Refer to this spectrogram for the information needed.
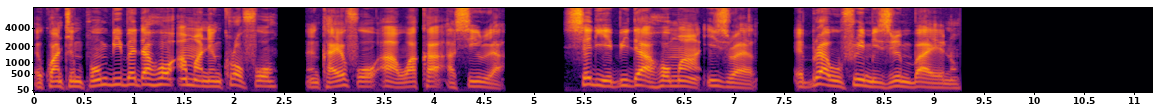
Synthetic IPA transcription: ɛ˨kʷʰã˨ntʰɪ̃˨m̩˨pʰɔ̃˦m˦bi˦bɛ˦da˦ɦɔ˦ʔa˦mã˨nɪ̃˨ŋ̩˨kʰɔ˦fʊ˦ɔ˦˨ | ŋ̩˨kʰa˨jɛ˦fʊ˦ɔ˦ʔa˨wa˦kʰa˦ʔa˨si˦ɾi˨a̰˨ | sɛ˦di˨e˨bi˦da˦a˨ɦɔ˦mã˨ʔi˦s̬ɾa˨ɛ̰˨l | ɛ˨bɾa˦a˨wɔ˨fi˦˨mĩ˨s̬ɾĩ˦˨m˨ba˦˨ɛ˦nʊ̃˦

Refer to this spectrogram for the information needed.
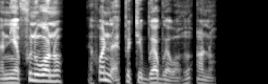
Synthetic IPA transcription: nã˨nɪ̃˨a˨fu˦nʊ̃˦wɔ˦nʊ̃˦ | ɛ˨hɔ˦nã˨æ˨pʰɛ˦tʰe˨bu˨˦a˦bʊ˨a˨wɔ̰̃˨ɦʊ̃˦ʔa˦nʊ̰̃˨

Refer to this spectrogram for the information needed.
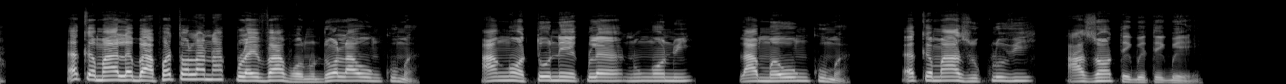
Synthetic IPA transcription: ɛ˦kɛ˦mã˦lɛ˨bɛ˦a˨ɸɛ˦t̪ɔ˦la˦nã˦k͡plɔ˦ɛ˨va˦βɔ˨nũ˨ɖɔ˦la˦wo˦ŋ̩˦ku˦mɛ̰̃˨ | a̰˦ŋɔ̃˦t̪o˦nɛ̃˦˨k͡plɛ˦nũ˦ŋɔ̃˦nũ˦i˦ | la˦mɛ̃˨wo˦ŋ̩˦ku˦mɛ̰̃˨ | ɛ̰˦kɛ˦mã˦zu˨klu˦vi˦ | a̰˨zɔ̃˦t̪e˨ɡ͡be˨t̪e˨ɡ͡bḛ˨

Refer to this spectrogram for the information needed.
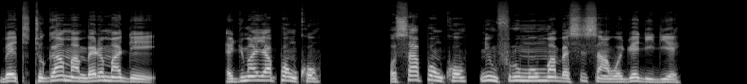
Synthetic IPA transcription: bɛ˨tʰɪ̥˨tʰo˨ɡã˦mã˨m̩˨bɛ˨ɾɪ˦mã˨˦dɪ˨ | æ˨d͡ʑᶣu˦mã˦ja˦pɔ̃˦ŋ̩˨kʰɔ˦ | ɔ˨sa˦pʰɔ̃˦˨ŋ̩˨kʰɔ˦nɪ̃˦m̩˨fu˦ɾũ˦mʊ̃˦m̩˦mã˦bɛ˨sɪ˦sãː˨wɔ˨d͡ʑᶣɛ˦di˨di˦ɛ˦

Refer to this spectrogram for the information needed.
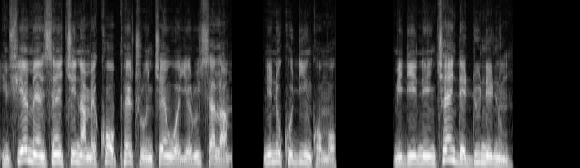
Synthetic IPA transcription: m̩˨fi˦ɛ˦mɛ̃˨n˨sɛ̃˦t͡ɕʰi˦nã˨mɪ̃˨kʰɔ˦pʰe˦tʰɾo˨ɲ̩˨t͡ɕʰɛ̃˦nwɔ˨je˨ɾu˦sa˦lã˨m | nɪ̃˦nʊ̃˦kʰo˦di˦ŋ̩˨kʰɔ˨mɔ̃˦ | mɪ̃˨di˨nɪ̃˨ɲ̩˨t͡ɕʰɛ̃˦ndɛ˨du˦nɛ̃˦nũ˦m

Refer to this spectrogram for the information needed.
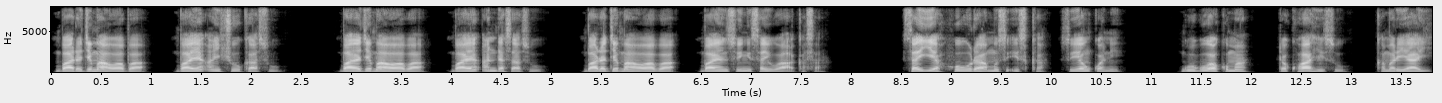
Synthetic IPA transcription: baː˨da˨d͡ʒɪ˦maː˨waː˦ba˦ʔ | baː˦jɐ˦ŋʔa˦nʃuː˦kaː˨su˦ | baː˨da˨d͡ʒɪ˦maː˨waː˦ba˦ʔ | baː˦jɐ˦ŋʔa˦ndɐ˦saː˨su˦ | baː˨da˨d͡ʒɪ˦maː˨waː˦ba˦ | baː˦jɐ˦nsʊ˦ɲji˦sa˦jwaː˦ʔa̰˨kʼɐ̥˦sa̰ː˦ | sa˦jːa˨huː˦ɽaː˨mʊ˦su˨ʔɪ˦skaː˨su˨jɐ˦ŋkʷʼɐ˨neː˦ | ɡʷoː˨ɡʷʊ˦waː˨kʷʊ˦ma˦ | ta˨kʷaː˦ɦeː˨su˦ | kɐ˨mɐ˦rjaː˦jiː˨

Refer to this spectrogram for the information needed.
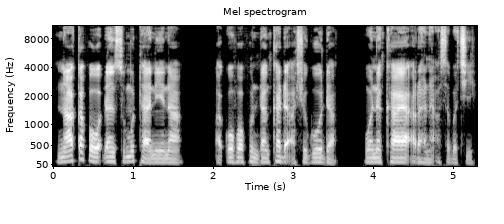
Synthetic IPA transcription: na˦kɐ˦ɸa˨wɐ˦ɗɐ˦nsu˦mʊ˦taː˨neː˦na˦ | ʔa˨kʷʼoː˦ɸɐ˦ɸɪ˦ndɔ˦ŋkɐ˦da̰˨ʔa˨ʃɪ˦ɡʷoː˦da̰˨ | wɐ˦ni˦kʰaː˦jaː˦ʔa̰˨ɽaː˦nɐ̰˦ʔa˦sɐ˦bɐ˦t͡ʃiː˦

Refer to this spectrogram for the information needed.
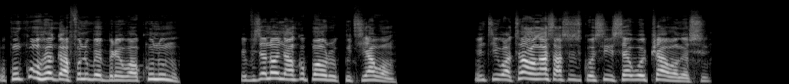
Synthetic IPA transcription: wo˨kũ˨ŋ˦kũ˦˨ɦɛ˦ɡa˨fʊ˦nʊ̃˦be˨bɾe˨wɔ˨a˨kʰũ˦nũ˦mũ˨ | e˨fi˨s̬ɛ˦nã˦o˦ɲã˨ŋk̬ʊ˦pɔ̃˦˨ɾu˨ku˨tʰi˨a˦wɔ̃˨n | n̩˦tʰi˦wɔ˨tʰɪ˦ɾa˦wɔ̃˨ŋa˦sa˨s̬ʊ˦s̬ʊ˨ko˨si˦˨sɛ˦wo˦t͡ɕᶣa˦˨wɔ̃˨ŋæ˨su˦

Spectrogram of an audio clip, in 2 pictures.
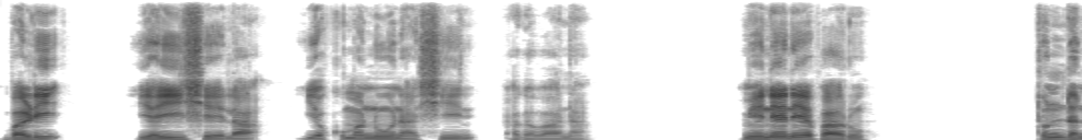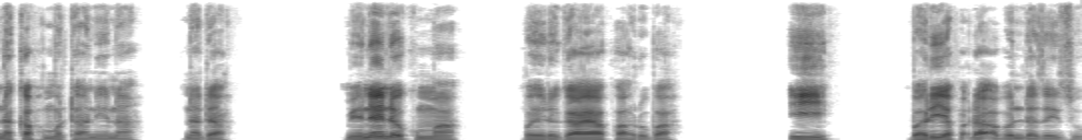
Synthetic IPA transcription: bɐ˨ɽi˦ | ja˦ji˦ʃeː˨laː˦˨ | ja˦kʷʊ˦ma˦nuː˦na˨ʃiː˦ʔa˨ɡɐ˨baː˦naː˦ | meː˨neː˦neː˨ja˦ɸaː˨ɽu˦ | tʊ˦nda˨na˦kɐ˦ɸa˨mʊ˦taː˨neː˦naː˦ | na˦da˦˨ | meː˨neː˦neː˨kʷʊ˦ma˦ | ba˨jɾɪ˨ɡaː˦jaː˦ɸaː˨ɾuː˦ba˦ʔ | ʔi˦ | bɐ˨ɾi˦ja˨ɸɐ˦ɗa˦˨ʔa˨bɪ˦nda˨za˦˨jzoː˦ʔ

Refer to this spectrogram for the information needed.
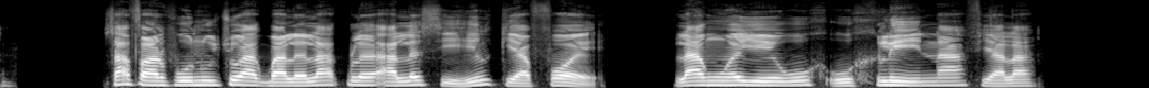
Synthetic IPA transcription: sa˦fa˨nɸo˨nũ˦t͡ʃo˦a˨ɡ͡ba˨lɛ˨la˦k͡plɛ˦a˨lɛ˦si˨ɦi˦lki˨a˨fɔ˦ɛ̰˨ | la˦ŋũ˦e˦jɛ˦wo˦wo˨xlĩ˦nã˦fi˨a˨la˦

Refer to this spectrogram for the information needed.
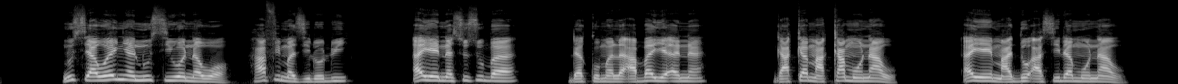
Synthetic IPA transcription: nũ˦si˨a˨wo˦ɛ˦ɲɛ̃˦nũ˦si˨wo˦nɛ̃˨wɔ̰˨ | ha˦fi˦mɛ̃˨zi˨ɖo˨ɖu˦i˦ | e˦jɛ˦nɛ̃˨su˦s̬u˦bɛ˦ | ɖɛ˨ko˨mɛ̃˨lɛ˨ʔa˨bɛ˦jɛ˨ɛ˦nɛ̃˦ | ɡa˨kɛ˦mã˨ka˦mɔ̃˦nã˦wo̰˨ | e˦jɛ˦mã˨d̪o˦a˨si˦ɖɛ˦mɔ̃˨nã˦o̰˨

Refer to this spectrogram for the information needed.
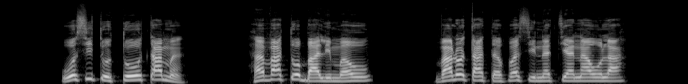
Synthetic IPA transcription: wo˦si˦t̪o˨t̪o˦wo˦t̪a˦mɛ̰̃˨ | hɛ˦va˦t̪o˦ba˨li˨mɛ̃˨wo˦ | va˦ɖo˦t̪a˨t̪ɛ˨ɸɛ˦si˨nɛ̃˨t̪i˦a˨nã˦wo˦la˦

